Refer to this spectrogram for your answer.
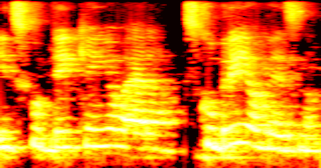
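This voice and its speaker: In a room with audible echo, a woman speaks at a high pitch with ordinary pitch variation. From São Paulo city, Brazil. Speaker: UX designer. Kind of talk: casual chat.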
